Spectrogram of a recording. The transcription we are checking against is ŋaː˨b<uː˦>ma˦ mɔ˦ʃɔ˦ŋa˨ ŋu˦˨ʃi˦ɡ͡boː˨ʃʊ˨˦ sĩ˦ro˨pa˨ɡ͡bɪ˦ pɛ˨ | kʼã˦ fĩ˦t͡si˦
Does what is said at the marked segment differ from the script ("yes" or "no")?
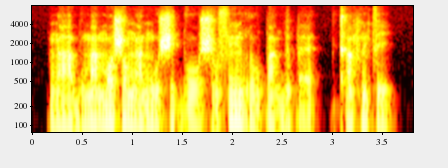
yes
